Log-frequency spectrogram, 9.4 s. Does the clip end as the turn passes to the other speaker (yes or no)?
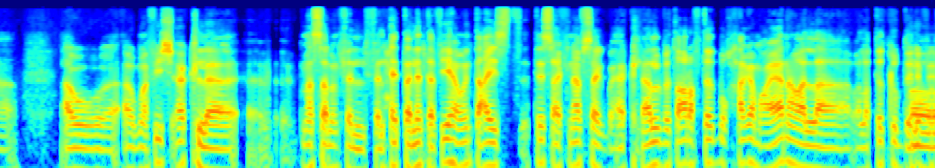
yes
